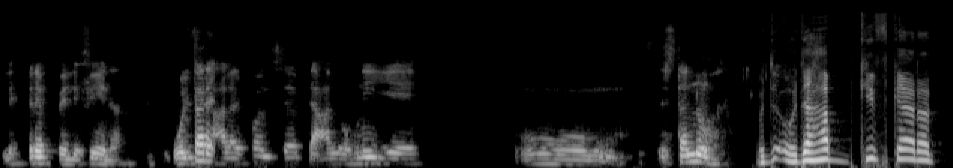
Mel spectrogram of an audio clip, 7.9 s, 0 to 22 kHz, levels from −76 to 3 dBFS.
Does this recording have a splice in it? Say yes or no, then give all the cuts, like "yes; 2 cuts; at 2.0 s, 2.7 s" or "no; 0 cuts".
yes; 2 cuts; at 1.8 s, 2.6 s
